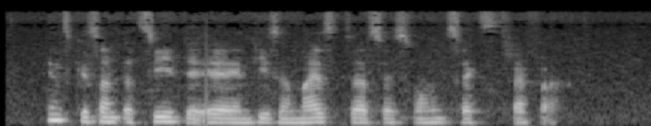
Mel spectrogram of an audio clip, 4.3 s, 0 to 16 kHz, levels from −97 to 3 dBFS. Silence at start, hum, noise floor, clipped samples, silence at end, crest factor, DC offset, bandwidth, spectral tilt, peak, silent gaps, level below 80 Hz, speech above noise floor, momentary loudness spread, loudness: 0.3 s; none; -55 dBFS; under 0.1%; 0.6 s; 16 dB; under 0.1%; 11.5 kHz; -6 dB/octave; -8 dBFS; none; -56 dBFS; 32 dB; 9 LU; -24 LUFS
